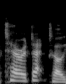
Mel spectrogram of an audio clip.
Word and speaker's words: pterodactyl: can't you hear a pterodactyl use the bathroom? Hello? Oh, sorry. What? Because I the was P waiting is for the silent. next joke. Because the P is silent.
